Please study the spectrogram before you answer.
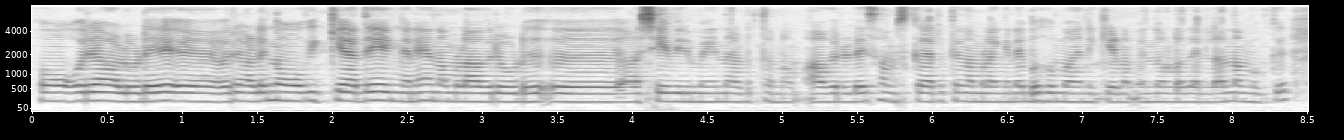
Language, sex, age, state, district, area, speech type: Malayalam, female, 30-45, Kerala, Ernakulam, rural, spontaneous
